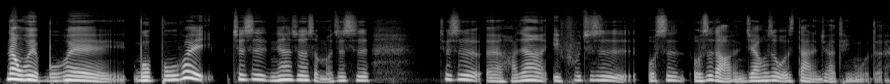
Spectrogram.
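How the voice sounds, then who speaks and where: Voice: mid-range voice, a little fast, mellow, no echo, clean studio sound. 一位带台湾口音的老师，在闲聊中恳切地讲自己的经历，常常停顿重说。. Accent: Taiwanese Mandarin. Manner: earnest, with frequent restarts. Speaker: teacher, podcast co-host. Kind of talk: casual chat, personal story.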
